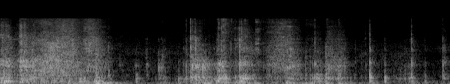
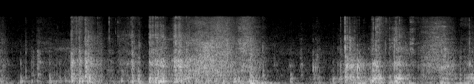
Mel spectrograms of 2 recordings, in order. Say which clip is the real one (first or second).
first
